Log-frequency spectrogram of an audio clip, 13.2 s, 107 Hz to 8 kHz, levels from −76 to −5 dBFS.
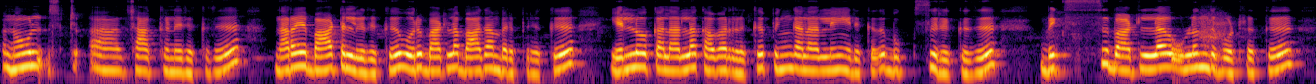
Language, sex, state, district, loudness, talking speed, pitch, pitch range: Tamil, female, Tamil Nadu, Kanyakumari, -15 LUFS, 115 wpm, 230 Hz, 210-250 Hz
